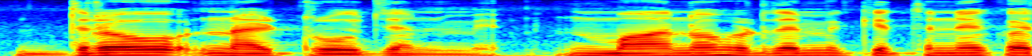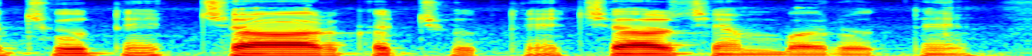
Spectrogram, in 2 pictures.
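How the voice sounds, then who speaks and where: Male coaching teacher, mid-pitched, runs question-and-answer drills with brisk asides. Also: steady tone. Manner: reads question then answers, adds quick asides. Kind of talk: quiz-style GK lesson.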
